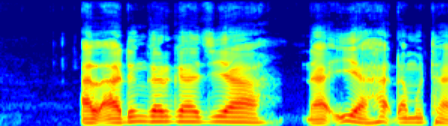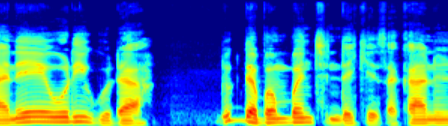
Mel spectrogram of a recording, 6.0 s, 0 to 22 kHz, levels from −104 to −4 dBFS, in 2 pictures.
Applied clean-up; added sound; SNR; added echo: none; none; none; none.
